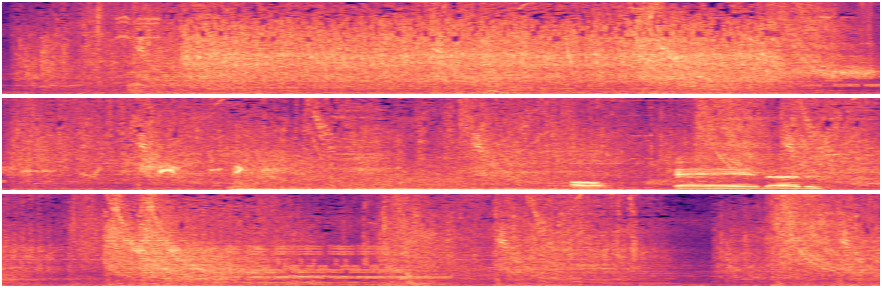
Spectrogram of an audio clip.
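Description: Game weapons fire and energy blasts crackle throughout a fight.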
